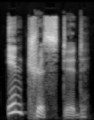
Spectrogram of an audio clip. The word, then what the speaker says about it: interested: Interested in. Now, not interested. 3 syllables. Interested.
